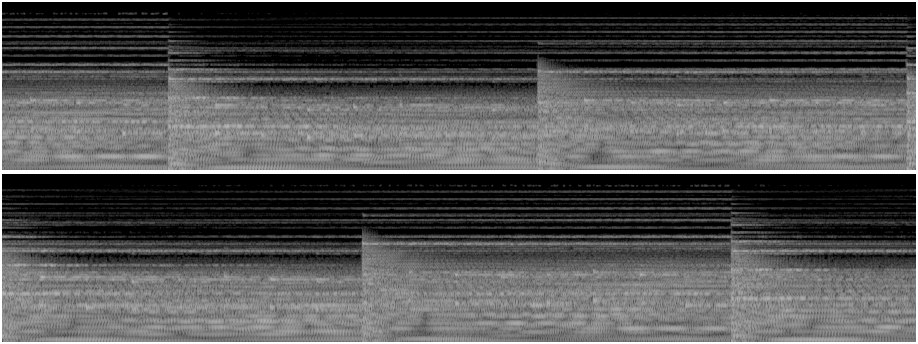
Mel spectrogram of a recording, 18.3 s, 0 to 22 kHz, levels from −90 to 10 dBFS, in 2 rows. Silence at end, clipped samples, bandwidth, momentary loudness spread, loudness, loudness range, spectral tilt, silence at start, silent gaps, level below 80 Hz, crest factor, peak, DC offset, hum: 0 s; under 0.1%; 17 kHz; 4 LU; -23 LUFS; 1 LU; -4 dB/octave; 0 s; none; -38 dBFS; 16 dB; -6 dBFS; under 0.1%; none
